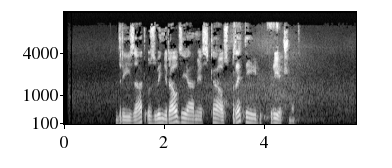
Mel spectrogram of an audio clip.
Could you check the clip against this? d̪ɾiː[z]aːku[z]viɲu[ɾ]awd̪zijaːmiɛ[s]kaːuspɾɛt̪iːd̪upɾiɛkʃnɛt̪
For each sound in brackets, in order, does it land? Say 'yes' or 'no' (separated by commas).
yes, yes, yes, yes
